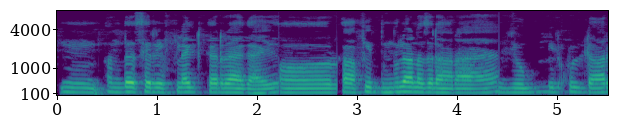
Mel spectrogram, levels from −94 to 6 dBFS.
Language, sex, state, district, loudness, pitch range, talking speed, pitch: Hindi, male, Uttar Pradesh, Hamirpur, -32 LUFS, 145-160 Hz, 205 wpm, 155 Hz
